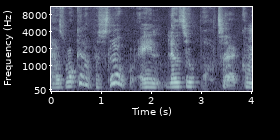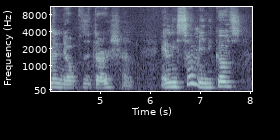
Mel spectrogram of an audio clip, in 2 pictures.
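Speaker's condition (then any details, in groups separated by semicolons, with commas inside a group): Spinocerebellar ataxia (sca7)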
